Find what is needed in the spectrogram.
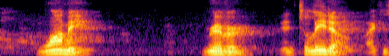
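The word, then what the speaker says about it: Maumee: I always mispronounce it, the Mawami River, right? Wami River in Toledo.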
